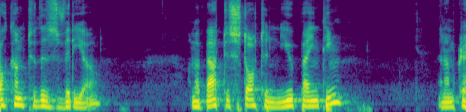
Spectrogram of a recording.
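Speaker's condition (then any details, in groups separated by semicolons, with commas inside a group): No condition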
